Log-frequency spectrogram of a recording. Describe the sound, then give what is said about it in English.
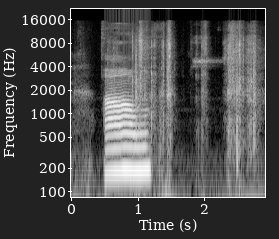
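Paper crinkles and rustles in short bursts as it is folded upon itself and creased, with a loud sustained vocal note from a person just before the crisp handling sounds. “Now we're gonna use the paper to actually fold upon itself.”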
